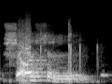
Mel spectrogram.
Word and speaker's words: social: उसी तरह से कुछ वर्ड्स हमने लिए हैं, उसमें पहला जो वर्ड है वो है SOCIAL, SOCIAL, इसको पढ़ेंगे सोशल।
